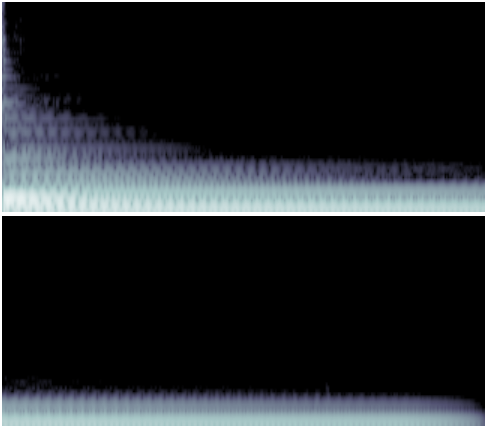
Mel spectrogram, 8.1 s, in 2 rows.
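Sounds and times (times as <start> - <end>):
acoustic bass note C#2: 0.0 - 6.3.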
